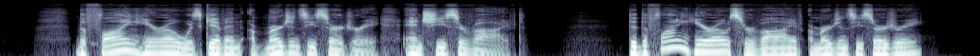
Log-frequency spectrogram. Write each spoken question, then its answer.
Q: Did the flying hero survive emergency surgery?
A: Yes, the flying hero survived emergency surgery.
